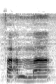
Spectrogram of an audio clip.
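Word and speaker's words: فأما: فا زبر فا حمزہ میم زبر ام. فام میم الف زبر ما. فاما.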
